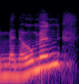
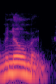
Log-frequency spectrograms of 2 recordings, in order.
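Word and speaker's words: manoomin: pronounce the Ojibwa um it's men ohen except the first men is a little bit shorter so Momen um and easy to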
